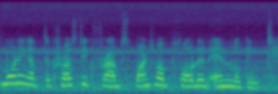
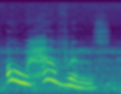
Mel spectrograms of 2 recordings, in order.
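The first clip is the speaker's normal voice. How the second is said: slow, louder alarmed cry; cried out; 4 semitones higher, 7 dB louder, slower than usual. A narrator's reading. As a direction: gasp it out in alarm. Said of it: "she cried".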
